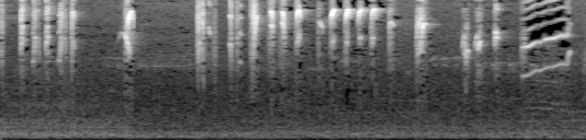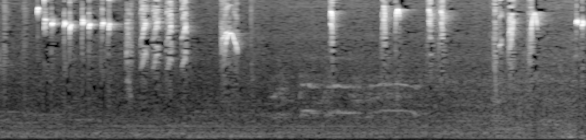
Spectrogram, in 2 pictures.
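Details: Sunbird known locally as kolibri ninja, an actively singing bird: rapid high, sharp chirps and thin tweets in bursts, a quick rising buzzy trill near six seconds, and faint lower notes near nine seconds, over a low steady background hum.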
